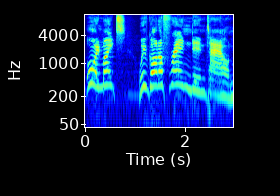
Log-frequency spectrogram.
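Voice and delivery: high, loud mock British rocker; hammed-up British call, stretched out. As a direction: hail your mates in a broad British accent. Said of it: "[name] kind of, like, weirdly leans".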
